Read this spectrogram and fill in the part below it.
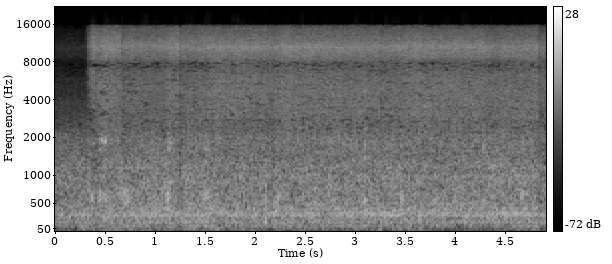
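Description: Watermelon rind hits hot oil for frying, setting off a sudden, loud, dense hiss that starts abruptly and holds steady, close up, with no one talking.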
